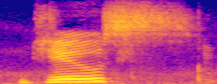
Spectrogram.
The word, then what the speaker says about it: juice: water okay um uh this word juice juice is a little bit tricky um people to pronounce because it looks like it should be jewish but it is not okay it's juice juice that you i in this word makes it ooh sound juice juice and just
